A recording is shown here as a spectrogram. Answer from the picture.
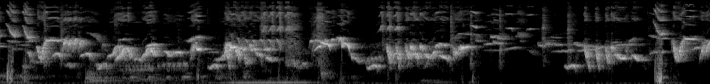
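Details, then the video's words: Caged white-rumped shama from the Pining area of Leuser, Gayo Lues, Aceh, Indonesia, caught 2012-2015, singing while fighting in the cage: dense, harsh, sharp notes with squawky bursts and rapid varied phrases, continuous and loud. "Murai batu Aceh Leuser Pining CBF ACEH Tempur di kandang"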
